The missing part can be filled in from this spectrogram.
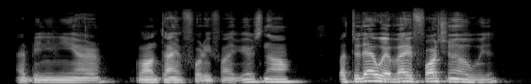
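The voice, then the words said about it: Italian accent. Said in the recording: “I'm from Italy. Maybe you recognize my accent a little bit.”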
